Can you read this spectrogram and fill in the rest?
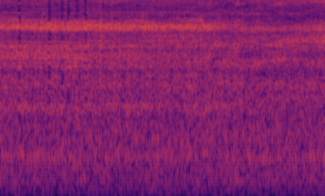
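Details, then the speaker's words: Ford-script Willys army Jeep flathead after the carburettor idle jet was cleaned: a quiet, even idle with a soft steady beat and no valve clatter, no valve train to make noise; idling cleanly. "Gotta love flathead engines, they just run so nice and quiet. There's no valve train to make noise. Sounds pretty sweet."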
